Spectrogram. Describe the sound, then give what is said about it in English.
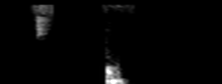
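A single short, muffled cough from a person who has been sick, preceded by a faint breathy hiss, then silence. No one speaks. “I've been sick the whole time, guys, so bear with me with my nasally voice and my coughing and my breathing of like...”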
